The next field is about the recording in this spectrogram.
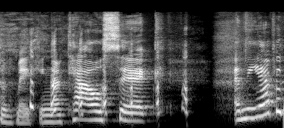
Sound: person laughing

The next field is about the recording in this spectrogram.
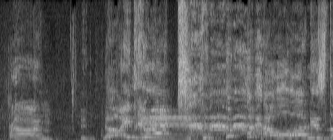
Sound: laughs

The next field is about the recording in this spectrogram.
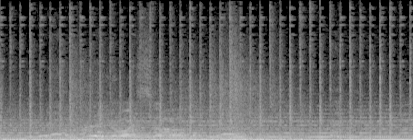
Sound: crying

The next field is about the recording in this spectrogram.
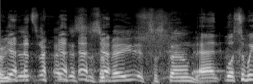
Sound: laughter

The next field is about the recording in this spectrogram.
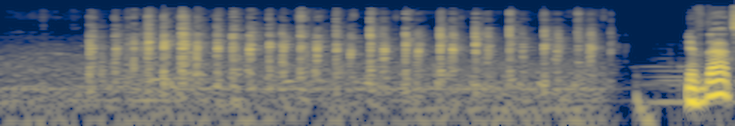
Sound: footsteps pattering

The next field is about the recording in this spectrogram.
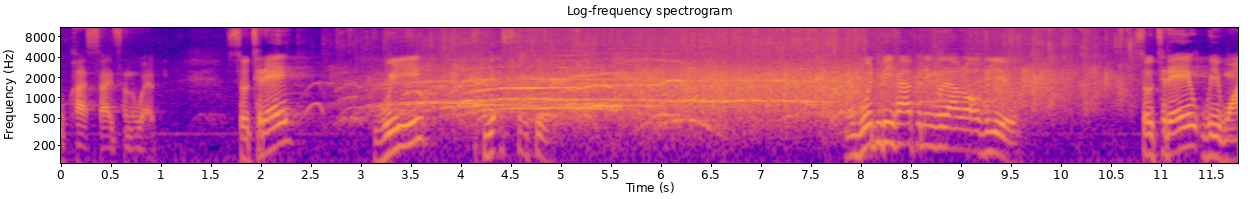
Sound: applause

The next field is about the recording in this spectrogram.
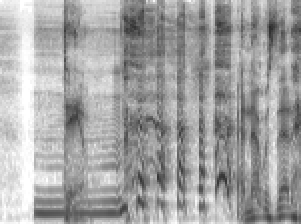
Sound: laughing

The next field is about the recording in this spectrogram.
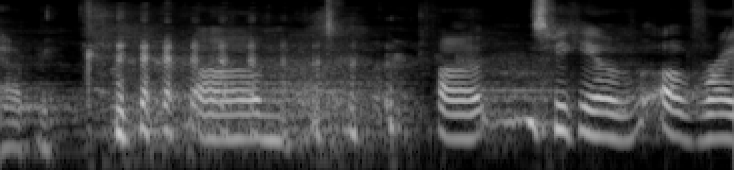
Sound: everyone laughs

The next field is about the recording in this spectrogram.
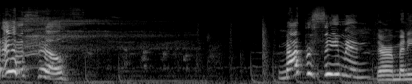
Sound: laughs

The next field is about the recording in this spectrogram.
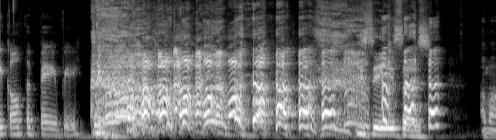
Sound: laughing

